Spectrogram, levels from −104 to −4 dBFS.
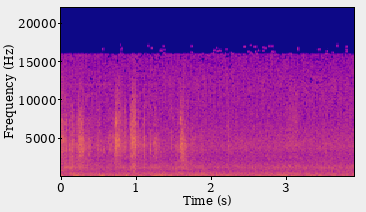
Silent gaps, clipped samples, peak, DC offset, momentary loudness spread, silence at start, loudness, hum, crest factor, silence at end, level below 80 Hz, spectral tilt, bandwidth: none; under 0.1%; -16 dBFS; under 0.1%; 9 LU; 0 s; -37 LUFS; none; 24 dB; 0 s; -60 dBFS; -2 dB/octave; 17.5 kHz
